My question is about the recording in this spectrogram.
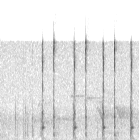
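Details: Honda Beat FI eSP smooth-starter, key on: crisp paired clicks, about eight in under two seconds, with no cranking; starter relay chatters but engine doesn't turn, so the brake and side-stand switches are ruled out.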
